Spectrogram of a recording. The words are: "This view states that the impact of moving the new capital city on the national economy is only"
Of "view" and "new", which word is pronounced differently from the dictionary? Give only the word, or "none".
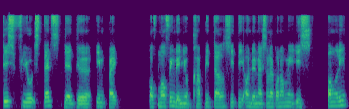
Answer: view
